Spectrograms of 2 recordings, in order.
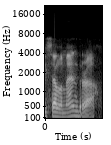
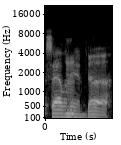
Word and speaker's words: Salamanda: This would have to be Salamandra understanding that something is Sa- yeah. strange. Salamanda. There is no R. Salamanda. Y'all using an R.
